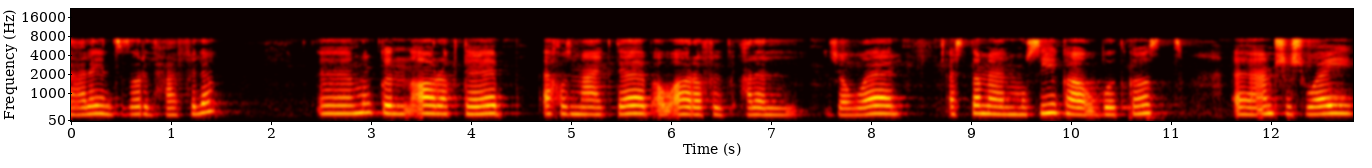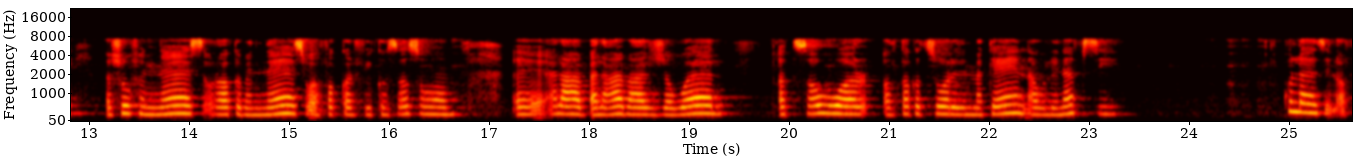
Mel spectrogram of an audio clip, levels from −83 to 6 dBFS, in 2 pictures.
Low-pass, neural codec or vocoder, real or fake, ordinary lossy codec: 7.2 kHz; none; real; none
